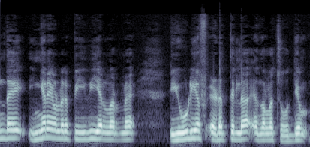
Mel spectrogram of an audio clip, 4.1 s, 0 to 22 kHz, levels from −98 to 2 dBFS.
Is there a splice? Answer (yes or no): no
